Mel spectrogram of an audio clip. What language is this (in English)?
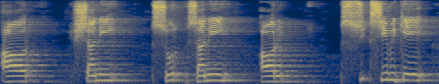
Maithili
